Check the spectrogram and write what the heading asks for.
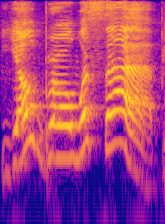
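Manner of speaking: loud, high-pitched American greeting; big, punchy American accent. Shown as a demonstration. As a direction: ham up an American "what's up" voice. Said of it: "Watch my American".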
